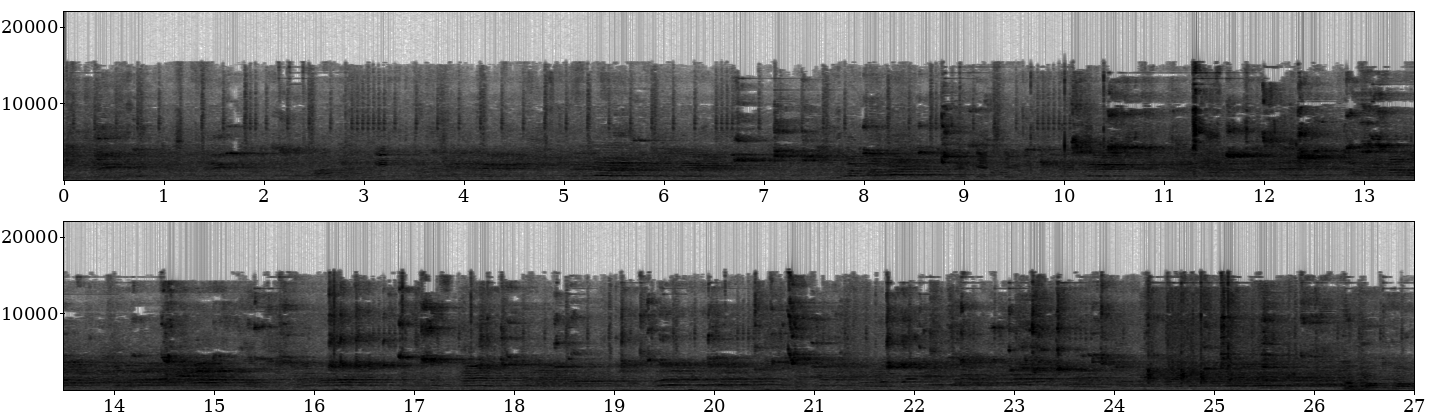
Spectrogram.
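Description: A crowd murmurs and chatters throughout a large echoing gym.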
